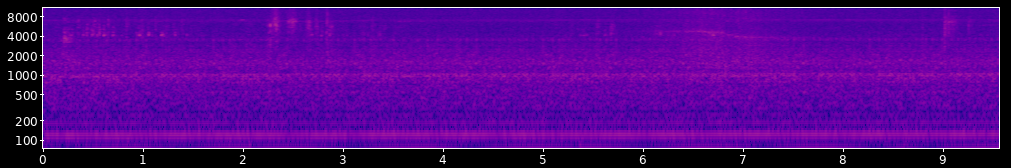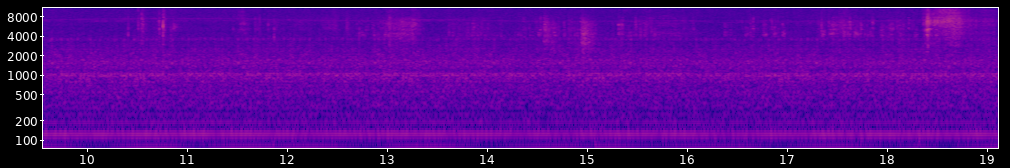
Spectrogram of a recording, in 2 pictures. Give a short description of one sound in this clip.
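A truck engine hums steadily with a low drone.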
